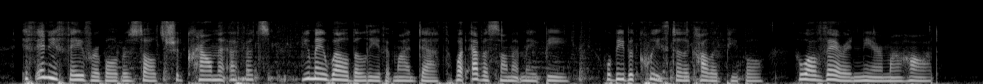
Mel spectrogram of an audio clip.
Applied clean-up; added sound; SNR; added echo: none; Toilet flush; 19 dB; none.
